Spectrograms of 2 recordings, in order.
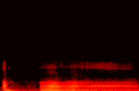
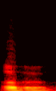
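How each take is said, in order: First: A graceful, English-style 'aga'. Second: A dull, blunt Russian-style 'aga'.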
